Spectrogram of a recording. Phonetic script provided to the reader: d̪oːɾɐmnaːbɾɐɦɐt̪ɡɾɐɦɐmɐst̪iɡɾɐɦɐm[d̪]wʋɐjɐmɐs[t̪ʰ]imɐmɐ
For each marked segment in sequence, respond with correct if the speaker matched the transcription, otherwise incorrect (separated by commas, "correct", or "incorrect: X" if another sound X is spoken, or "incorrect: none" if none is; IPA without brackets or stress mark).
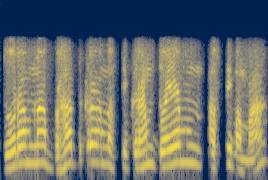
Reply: correct, incorrect: t̪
